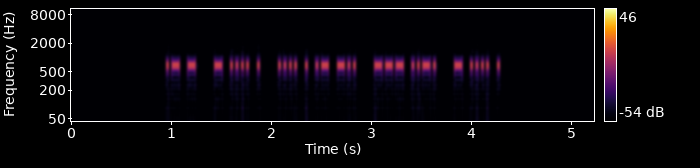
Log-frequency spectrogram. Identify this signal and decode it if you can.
Morse code, heard as a keyed tone, about 46 wpm, 700 Hz. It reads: AT THE HEAD OF THE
